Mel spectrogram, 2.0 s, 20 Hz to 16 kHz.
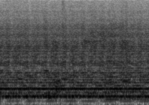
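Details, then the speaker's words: Kawasaki Avenger 220 motorcycle at 12,000 km after overhaul: smooth steady engine hum, even pitch, no knocking or ticking; engine runs quietly and healthy. "You can already hear it's quiet. It's quite enough."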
